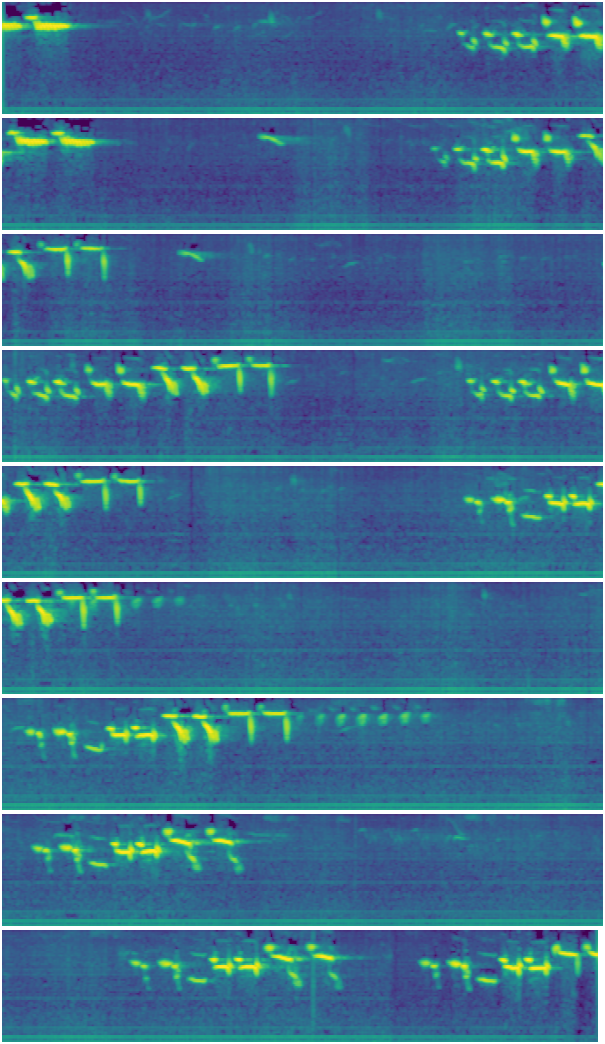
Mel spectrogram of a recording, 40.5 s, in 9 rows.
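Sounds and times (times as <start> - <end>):
yellow-breasted bunting singing whistled notes: 0.0 - 5.4, 6.4 - 11.8, 12.4 - 15.7, 16.4 - 19.3, 21.5 - 24.8, 26.1 - 35.7, 36.7 - 40.5.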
